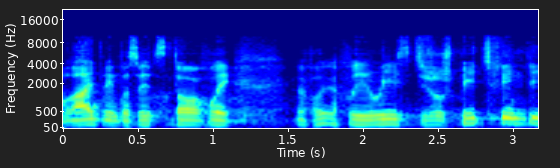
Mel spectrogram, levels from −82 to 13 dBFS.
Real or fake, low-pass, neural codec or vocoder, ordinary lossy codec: fake; 9.9 kHz; codec, 24 kHz, 1 kbps, SNAC; none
